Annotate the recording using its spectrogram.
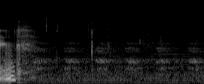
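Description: A dog's heavy breathing, faint and steady, with one soft click about a second in.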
